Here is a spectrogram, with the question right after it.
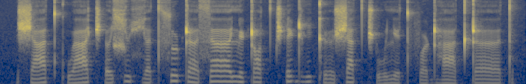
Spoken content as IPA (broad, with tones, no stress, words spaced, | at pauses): ʃaː˩˧tkʷʼaː˩˧ t͡ʃʼə˩˧ɕʏ˥˧çɜ˩˧t su˥ʈɜ˧˩sɜː˥ lʲə˥˧ʈɔ˥˧t t͡ʃʼi˥ɖʱi˥˧ kʼʏː˧ʃa˥˧tt͡ʃʼu˩˧lʲœ˩˧t fɔ˩˧ɖʱaː˧˩t ʈɜː˥˧t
